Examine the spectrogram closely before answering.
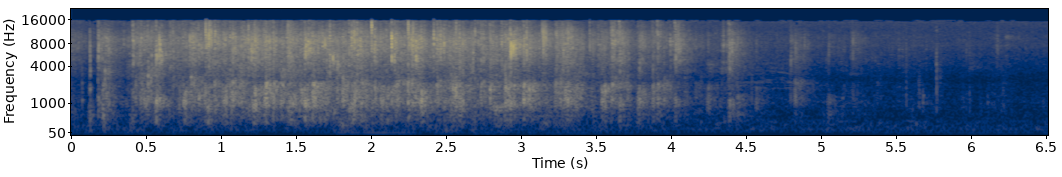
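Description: An audience applauds in a large hall, then the applause dies away.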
